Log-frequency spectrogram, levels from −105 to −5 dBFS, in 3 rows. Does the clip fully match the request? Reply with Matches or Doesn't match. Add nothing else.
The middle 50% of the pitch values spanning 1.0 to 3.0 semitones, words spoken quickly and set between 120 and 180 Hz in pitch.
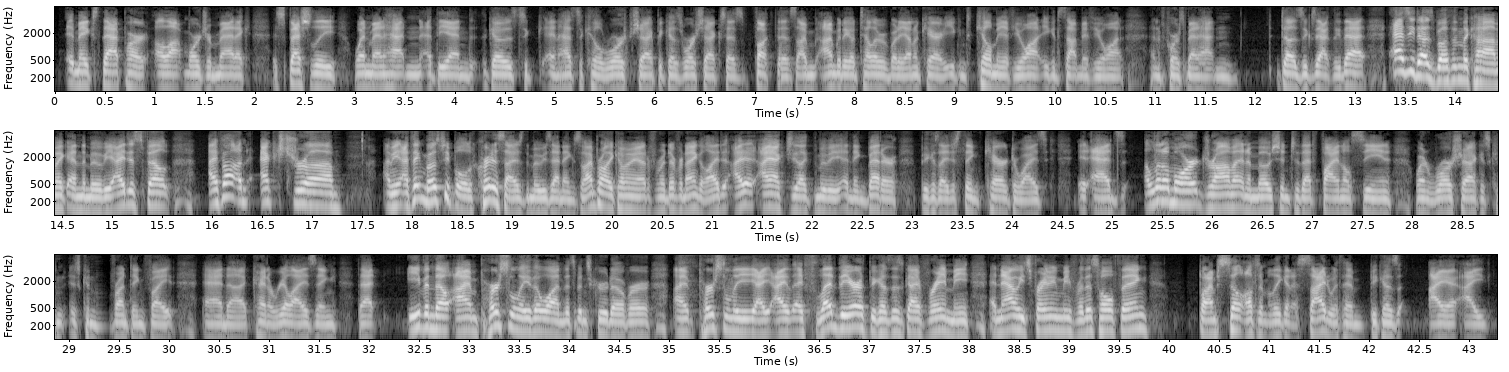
Doesn't match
